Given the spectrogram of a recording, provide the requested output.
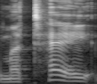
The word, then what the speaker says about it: MATE: with the correct colloquialisms the developers of a boon to MIT a call it Matei so therefore I call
